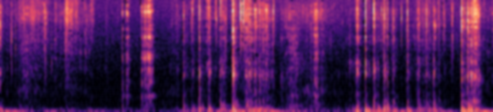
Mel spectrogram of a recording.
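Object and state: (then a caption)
Dry bar soap being scraped. A utility knife blade scrapes thin flakes off the cut face of a solid, pink-red painted dry soap bar held in the hand. Short, dry, crisp scraping rasps come in uneven bursts, with a few louder strokes standing out.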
